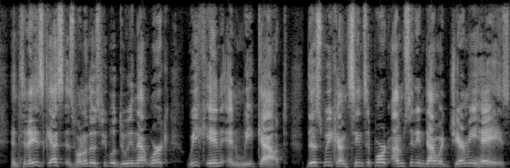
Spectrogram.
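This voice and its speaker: A man with an American accent, very fast pace, high pitch and ordinary pitch variation, on a very clean recording with a silent background. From DC area, US. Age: 50s. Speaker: podcast host, punk musician and label founder. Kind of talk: podcast interview.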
